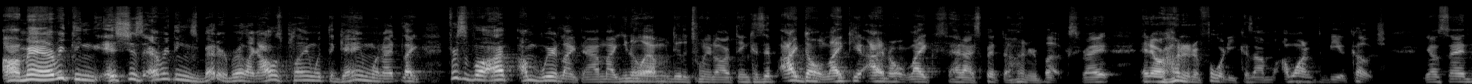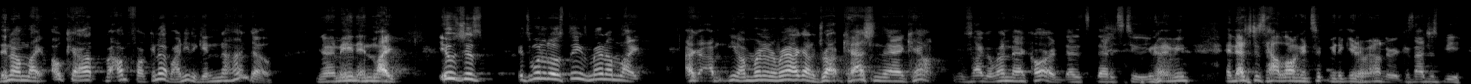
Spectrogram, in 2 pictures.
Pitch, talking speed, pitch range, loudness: 185 Hz, 305 wpm, 135-225 Hz, -25 LUFS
